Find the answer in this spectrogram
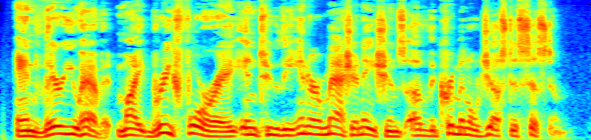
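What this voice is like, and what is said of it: Announcer voice. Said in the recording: “announcer voice”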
